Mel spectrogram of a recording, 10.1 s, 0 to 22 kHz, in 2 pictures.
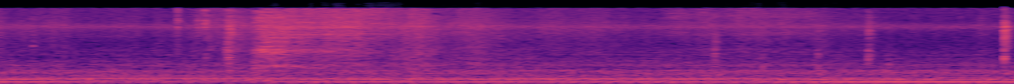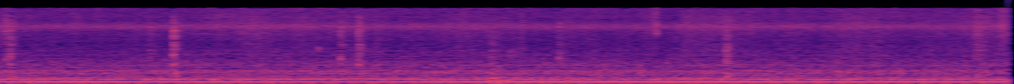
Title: Possible vacuum leak 11 NC Miata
